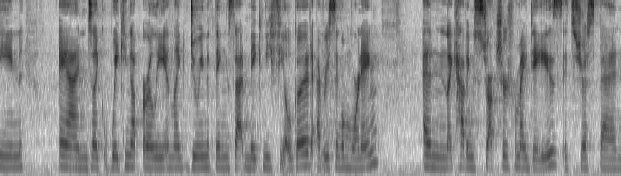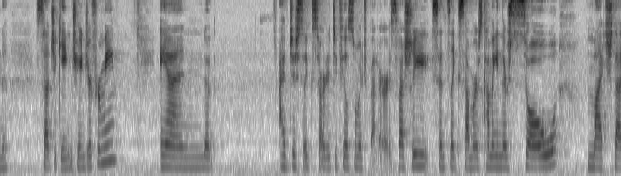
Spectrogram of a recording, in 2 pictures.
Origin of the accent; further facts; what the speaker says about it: Cape Cod, Massachusetts, United States; we're from the Cape and our dad lives there.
